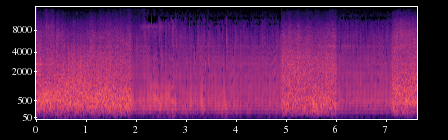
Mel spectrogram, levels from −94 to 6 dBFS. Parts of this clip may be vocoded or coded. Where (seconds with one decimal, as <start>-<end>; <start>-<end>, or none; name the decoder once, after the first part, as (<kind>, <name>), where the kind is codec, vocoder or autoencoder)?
1.9-4.9 (vocoder, BigVGAN v2); 6.0-7.1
